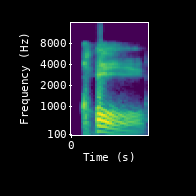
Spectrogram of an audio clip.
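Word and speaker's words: כל: here cow i mean you think it's pronounced cow but it's pronounced coal because again the comets get shortened to an o sound so uh you have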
